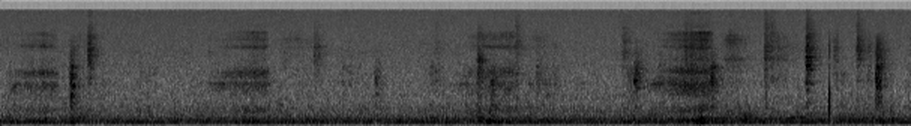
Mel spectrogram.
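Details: A sleeping Siberian Husky dog snoring.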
